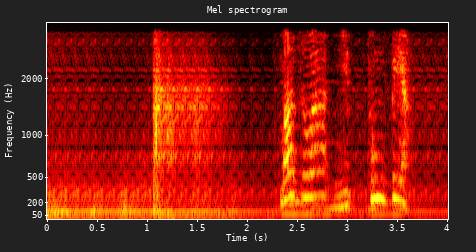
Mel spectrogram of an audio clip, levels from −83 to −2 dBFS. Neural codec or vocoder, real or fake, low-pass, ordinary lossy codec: codec, 16 kHz, 0.4 kbps, LongCat-Audio-Codec; fake; 3.6 kHz; none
